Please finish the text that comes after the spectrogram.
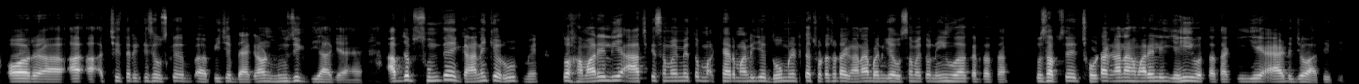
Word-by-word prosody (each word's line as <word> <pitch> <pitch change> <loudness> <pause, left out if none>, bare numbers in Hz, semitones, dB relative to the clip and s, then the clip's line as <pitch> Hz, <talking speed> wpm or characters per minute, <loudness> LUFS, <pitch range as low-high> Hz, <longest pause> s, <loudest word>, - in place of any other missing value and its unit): और 140 -1 +9
अ 125 -2 +3
अ 140 +4 +4 0.2
अच्छी 165 - -8
तरीके 160 -1 -8
से 155 - -4
उसके 155 +2 -3
प 135 -3 -3
पीछे 145 +1 -6
बैकग्राउंड 135 +4 -1
म्यूज़िक 150 +2 -5
दिया 125 -3 -1
गया 110 - -7
है। 100 - -11 0.3
अब - - +6
जब 205 - +6
सुनते 180 +1 -1
हैं 200 - +2
गाने 140 +7 +1
के - - +1
रूप 160 +3 -3
में, 125 0 -9 0.3
तो 175 - +6
हमारे 145 +5 +3
लिए 190 +2 0 0.2
आज 150 - -2
के 180 - -6
समय 170 0 -2
में 175 - -4
तो 180 - -4
म 160 - -6
खैर 155 -1 +3
मान 150 0 +1
लीजिए 165 +1 -2
2 150 - +1
मिनट 165 -1 -5
का 170 -1 +1
छोटा-छोटा 160 0 0
गाना 140 +2 +2
बन 145 -1 -1
गया 150 0 +2
उस 140 - -2
समय 145 -2 -3
तो 155 - -2
नहीं 145 +2 -5
हुआ 145 -1 +2
करता 130 -1 -4
था। 115 -1 -5
तो 150 - -11
सबसे 165 +1 +2
छोटा 150 +2 +2
गाना 160 +1 +3
हमारे 155 +1 +3
लिए 165 0 -3
यही 170 +3 +1
होता 145 -5 0
था 125 - -3
कि 135 +3 -10
ये 140 - +1 0.2
एड 135 0 0
जो 135 +1 0
आती 115 +3 -3
थी। - - -35
150 Hz, 280 wpm, -22 LUFS, 140-165 Hz, 0.3 s, और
